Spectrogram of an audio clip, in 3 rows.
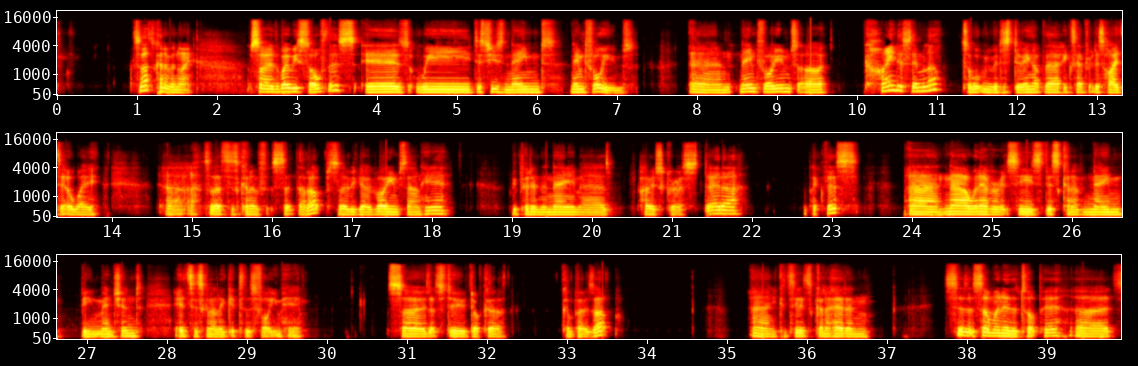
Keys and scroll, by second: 4.8 a, 5.3 BackSpace, 5.8 ↺, 7.7-10.0 typing, 15.4-22.7 typing, 23.0 Escape, 31.3-33.6 typing.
